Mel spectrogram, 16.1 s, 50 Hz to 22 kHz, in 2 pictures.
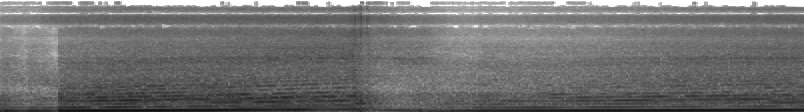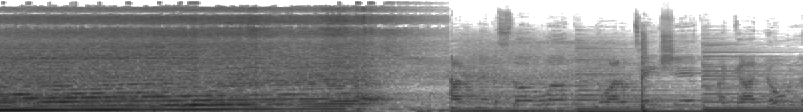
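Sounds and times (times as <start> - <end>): rotary engine revving: 0.0 - 12.5.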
